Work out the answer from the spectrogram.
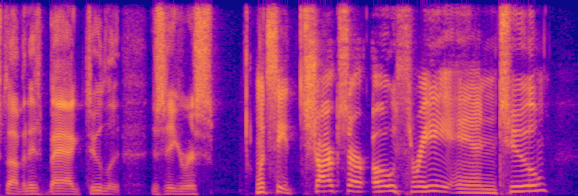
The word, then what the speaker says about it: Zegras: Trevor Zegras, yeah.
